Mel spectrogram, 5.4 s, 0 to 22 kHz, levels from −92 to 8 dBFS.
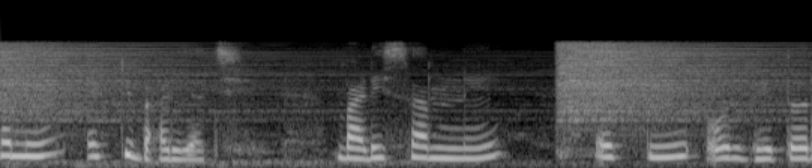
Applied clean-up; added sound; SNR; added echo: none; Hi-hat; 12 dB; none.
